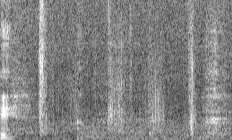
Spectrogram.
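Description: Footsteps on a gravel path: a few separate steps, each a short, sharp crunch.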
